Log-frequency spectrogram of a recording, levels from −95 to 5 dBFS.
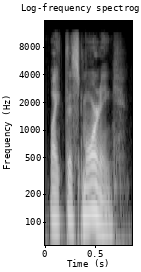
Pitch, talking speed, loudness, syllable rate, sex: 105 Hz, 205 wpm, -18 LUFS, 6.1 syllables/s, male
